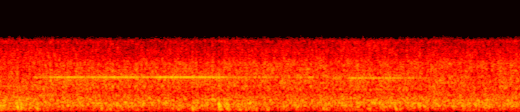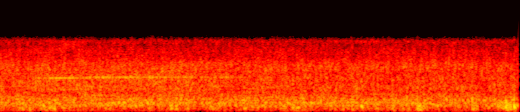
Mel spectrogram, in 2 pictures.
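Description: Steady background hum and hiss with no distinct events, and a faint thin high tone that comes and goes.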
